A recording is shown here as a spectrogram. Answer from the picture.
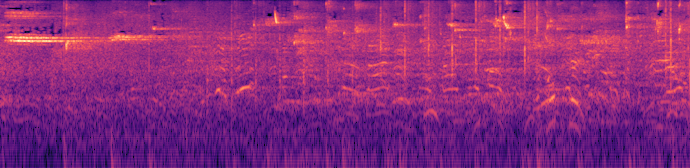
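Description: Sounds of a basketball game on a hardwood gym floor, echoing in the hall: the ball bouncing, sneakers squeaking sharply now and then, and indistinct voices from players and spectators.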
